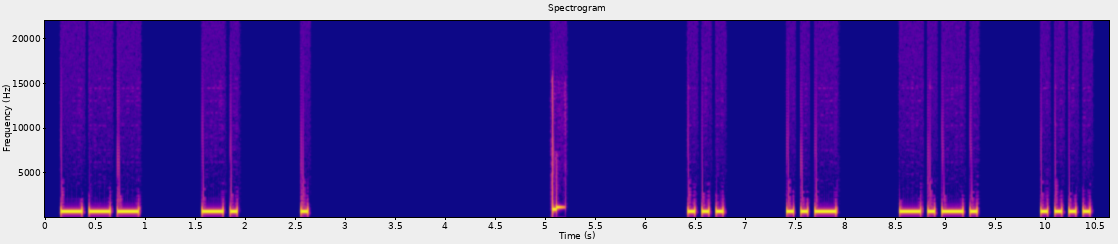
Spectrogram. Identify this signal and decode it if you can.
Morse code, heard as a keyed tone, about 17 wpm, spaced as for 10 wpm, 700 Hz. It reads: ONE SUCH
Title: 3x Character Spacing - Top 200 Words - 17wpm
